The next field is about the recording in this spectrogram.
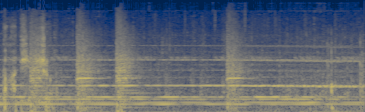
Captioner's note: clang!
